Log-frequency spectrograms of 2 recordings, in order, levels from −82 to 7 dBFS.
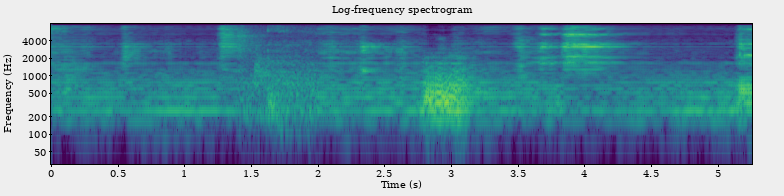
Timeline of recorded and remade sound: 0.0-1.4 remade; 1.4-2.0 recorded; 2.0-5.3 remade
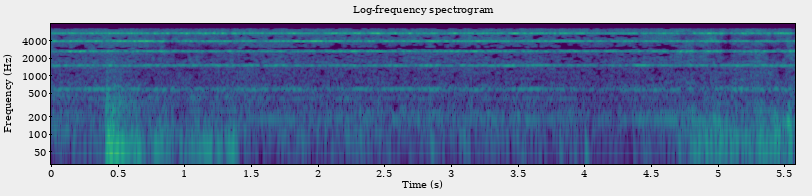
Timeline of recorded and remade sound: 0.0-0.7 recorded; 0.7-1.4 remade; 1.4-4.7 recorded; 4.7-5.6 remade

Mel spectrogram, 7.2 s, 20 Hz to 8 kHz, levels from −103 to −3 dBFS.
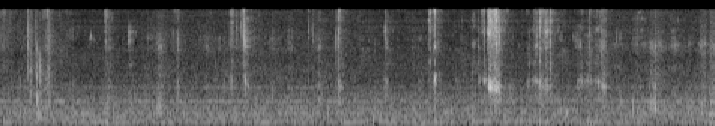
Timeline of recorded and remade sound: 0.0-0.7 recorded; 0.7-1.4 remade; 1.4-3.6 recorded; 3.6-6.0 remade; 6.0-7.2 recorded

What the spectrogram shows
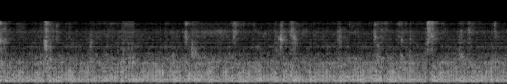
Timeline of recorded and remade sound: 0.0-5.1 remade

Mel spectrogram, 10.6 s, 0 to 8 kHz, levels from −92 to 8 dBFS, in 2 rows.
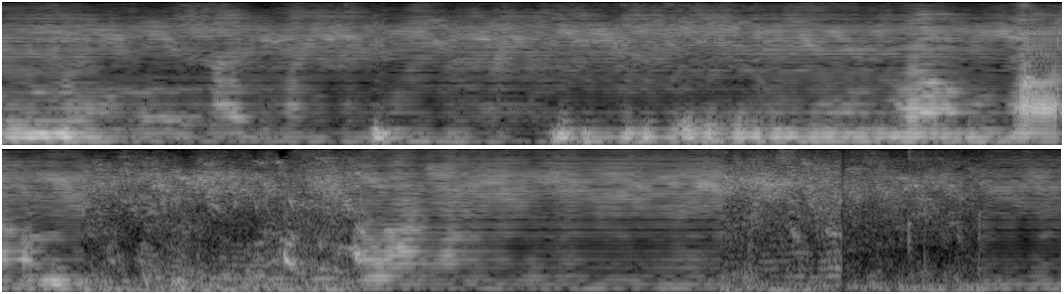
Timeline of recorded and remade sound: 0.0-5.7 remade; 5.7-7.1 recorded; 7.1-8.9 remade; 8.9-10.2 recorded; 10.2-10.6 remade

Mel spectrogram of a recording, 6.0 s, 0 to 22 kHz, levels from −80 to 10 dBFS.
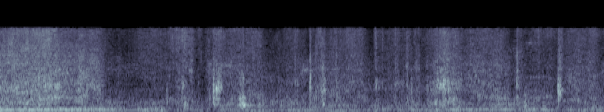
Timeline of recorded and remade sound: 0.0-6.0 recorded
